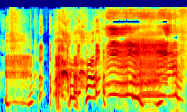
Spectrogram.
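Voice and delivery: squealing laugh; high cackling laugh. Real, not acted. Big laugh.

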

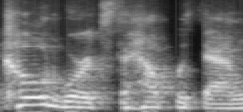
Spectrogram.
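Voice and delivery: ordinary talk

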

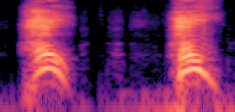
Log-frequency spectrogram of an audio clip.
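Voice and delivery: normal talking voice

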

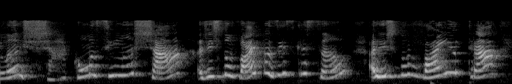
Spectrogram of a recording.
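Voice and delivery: high, outraged retelling of her own protest; protest, voice up high and slowing; indignant disbelief. Retold or imitated. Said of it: "Aí eu falei". (indignação alta e incrédula)

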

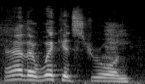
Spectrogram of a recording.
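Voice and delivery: slow, hammed-up Boston accent. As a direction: lay the Boston on thick, slowly. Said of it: "everybody on Annie's Lobby has a Boston accent".

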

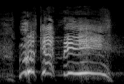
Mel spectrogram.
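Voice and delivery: put-on high, slow, half-laughing boy; high boy's plea with a laugh; pleading boy. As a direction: show off his sorry state. Boy points to his dots.

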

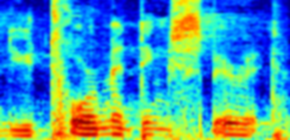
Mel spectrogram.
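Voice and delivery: hushed, steady binding prayer; whispered rebuke. Retold or imitated. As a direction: whisper it firmly into her ear. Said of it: "and whispered in her ear".

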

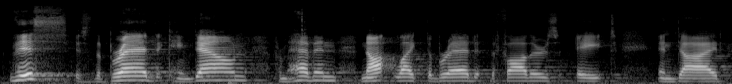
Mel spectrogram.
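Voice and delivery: slow, loud, solemn reading; scripture reading. Acted. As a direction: read it slowly with weight.

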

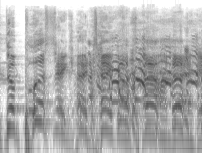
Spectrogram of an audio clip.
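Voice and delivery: high, loud and slow, laughing; mock high shout. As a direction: squeal it out mockingly through laughter. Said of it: "and we're like".

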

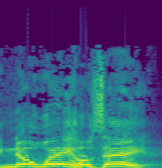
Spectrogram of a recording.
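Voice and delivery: loud, firm brush-off; defiant refusal. Pretend. Believer rejects the voice of fear: loud, defiant. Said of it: "recognize them and say".

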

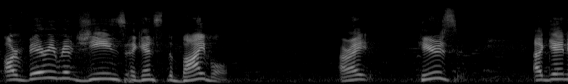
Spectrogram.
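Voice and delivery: usual speaking voice

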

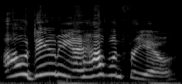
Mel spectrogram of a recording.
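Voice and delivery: high, loud, gleeful burst; excited calling out. Acted. Lavender offering Danny a button, excited. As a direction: call out brightly, voice leaping up high.

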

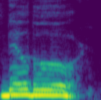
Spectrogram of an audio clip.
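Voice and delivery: Melbourne as mel-BOOORN with lots of O's; exaggerated wrong pronunciation. Shown as a demonstration. Mocking the spelled-out way, exaggerated wrong pronunciation. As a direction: stretch the second syllable of Melbourne into a long oo. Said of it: "with, like, a lot of O's".

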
